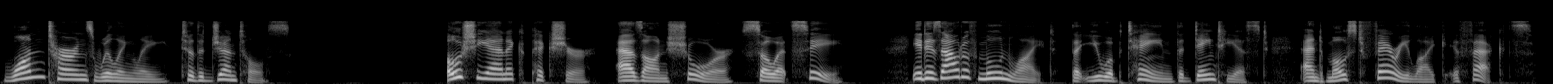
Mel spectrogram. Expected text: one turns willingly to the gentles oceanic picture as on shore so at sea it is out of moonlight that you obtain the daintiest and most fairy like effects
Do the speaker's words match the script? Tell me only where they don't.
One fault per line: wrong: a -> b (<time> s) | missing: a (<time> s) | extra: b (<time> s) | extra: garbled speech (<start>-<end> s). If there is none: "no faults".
no faults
